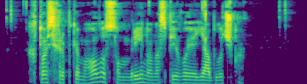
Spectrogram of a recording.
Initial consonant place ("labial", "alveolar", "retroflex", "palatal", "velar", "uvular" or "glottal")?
velar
